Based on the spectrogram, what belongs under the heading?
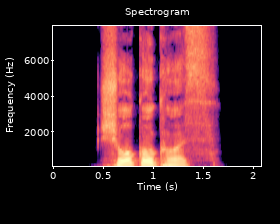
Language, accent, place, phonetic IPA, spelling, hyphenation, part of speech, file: German, Germany, Berlin, [ˈʃoːkoˌkʊs], Schokokuss, Scho‧ko‧kuss, noun, De-Schokokuss.ogg
- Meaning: chocolate teacake (type of dessert)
